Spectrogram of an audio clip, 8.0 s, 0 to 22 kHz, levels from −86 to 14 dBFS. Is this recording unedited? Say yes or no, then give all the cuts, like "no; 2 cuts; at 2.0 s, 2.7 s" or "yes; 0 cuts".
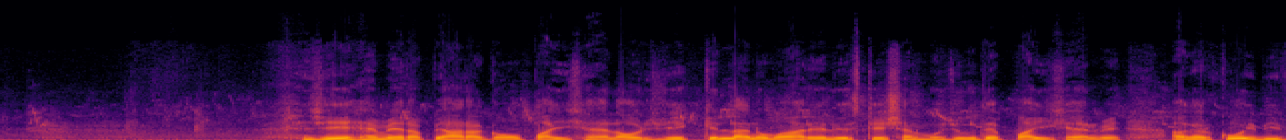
yes; 0 cuts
